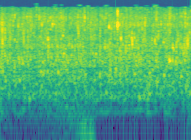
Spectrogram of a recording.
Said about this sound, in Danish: så nu løber vandet af dig i skovbunden, så alle planter, træer og dyr kan leve.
